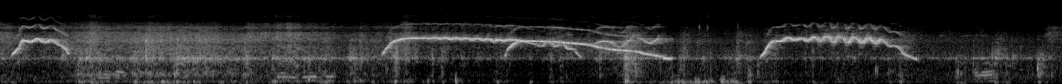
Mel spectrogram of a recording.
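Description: A series of high whistles. Each one rises quickly, holds, then falls away over one to three seconds, with some overlapping near the middle and one wavering about eight seconds in. A faint steady high tone runs behind them.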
